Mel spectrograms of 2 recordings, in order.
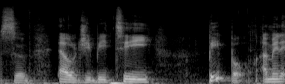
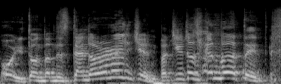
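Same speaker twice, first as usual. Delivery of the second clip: high, loud hammed-up Arabic accent, breaking into laughter; the potentate brushing off the women in mock Arabic accent; 10 semitones higher, 5 dB louder than usual. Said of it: "He's actually doing the accent".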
